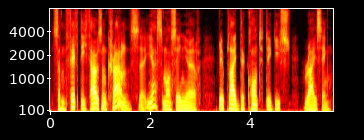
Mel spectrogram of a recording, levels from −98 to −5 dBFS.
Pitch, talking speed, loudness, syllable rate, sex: 120 Hz, 125 wpm, -21 LUFS, 4.2 syllables/s, male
